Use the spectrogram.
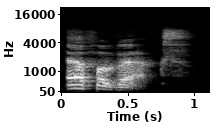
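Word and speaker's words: f(x): you got all right F parentheses X so just why I guess Michaels hold on a second first of all this is pronounced f of X you don't need to say F parenthesis X and parentheses it's f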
